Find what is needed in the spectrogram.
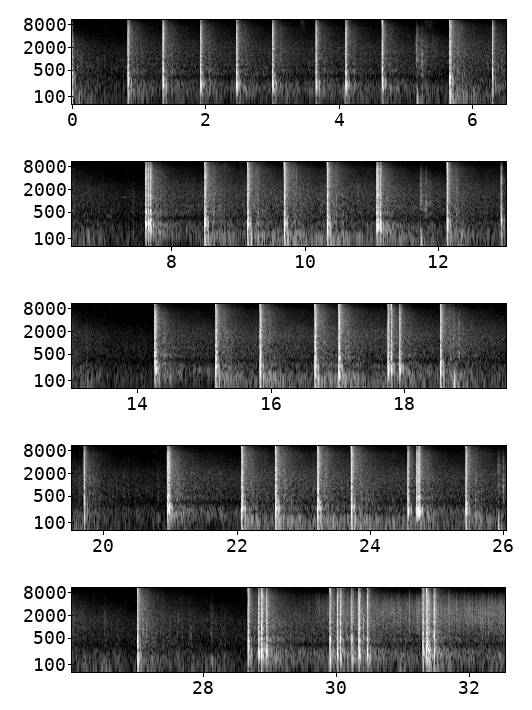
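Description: Aerial firework shells bursting overhead in a steady run of sharp bangs, about two a second, with brief lulls. A quick cluster of bangs comes near the end.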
